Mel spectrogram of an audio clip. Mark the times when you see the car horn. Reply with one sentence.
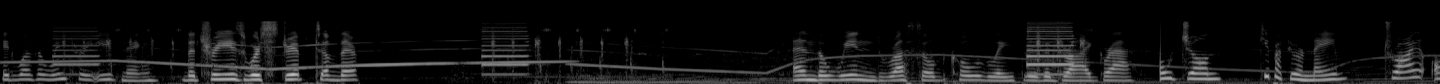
The car horn can be heard from 0.5 to 2.0 s, from 4.8 to 6.7 s and from 10.2 to 10.9 s.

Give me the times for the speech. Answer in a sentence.
You can hear the speech from 0.0 to 3.6 s and from 7.9 to 14.3 s.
